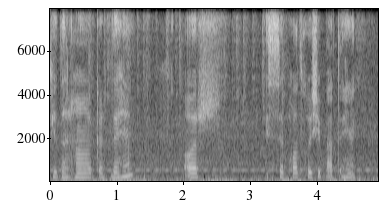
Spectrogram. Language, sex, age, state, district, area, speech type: Urdu, male, 18-30, Delhi, Central Delhi, urban, spontaneous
